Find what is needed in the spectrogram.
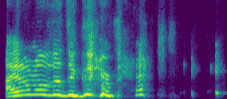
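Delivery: high giggly aside; laughing through the words; laughing embarrassed. Real, not acted. Fan laughing at her own awkward moment.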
